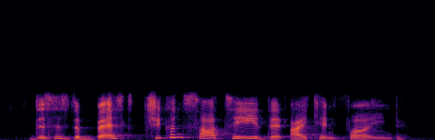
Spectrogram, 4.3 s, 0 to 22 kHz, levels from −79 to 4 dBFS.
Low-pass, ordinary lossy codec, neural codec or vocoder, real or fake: 7.2 kHz; Opus, 16 kbps; none; real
